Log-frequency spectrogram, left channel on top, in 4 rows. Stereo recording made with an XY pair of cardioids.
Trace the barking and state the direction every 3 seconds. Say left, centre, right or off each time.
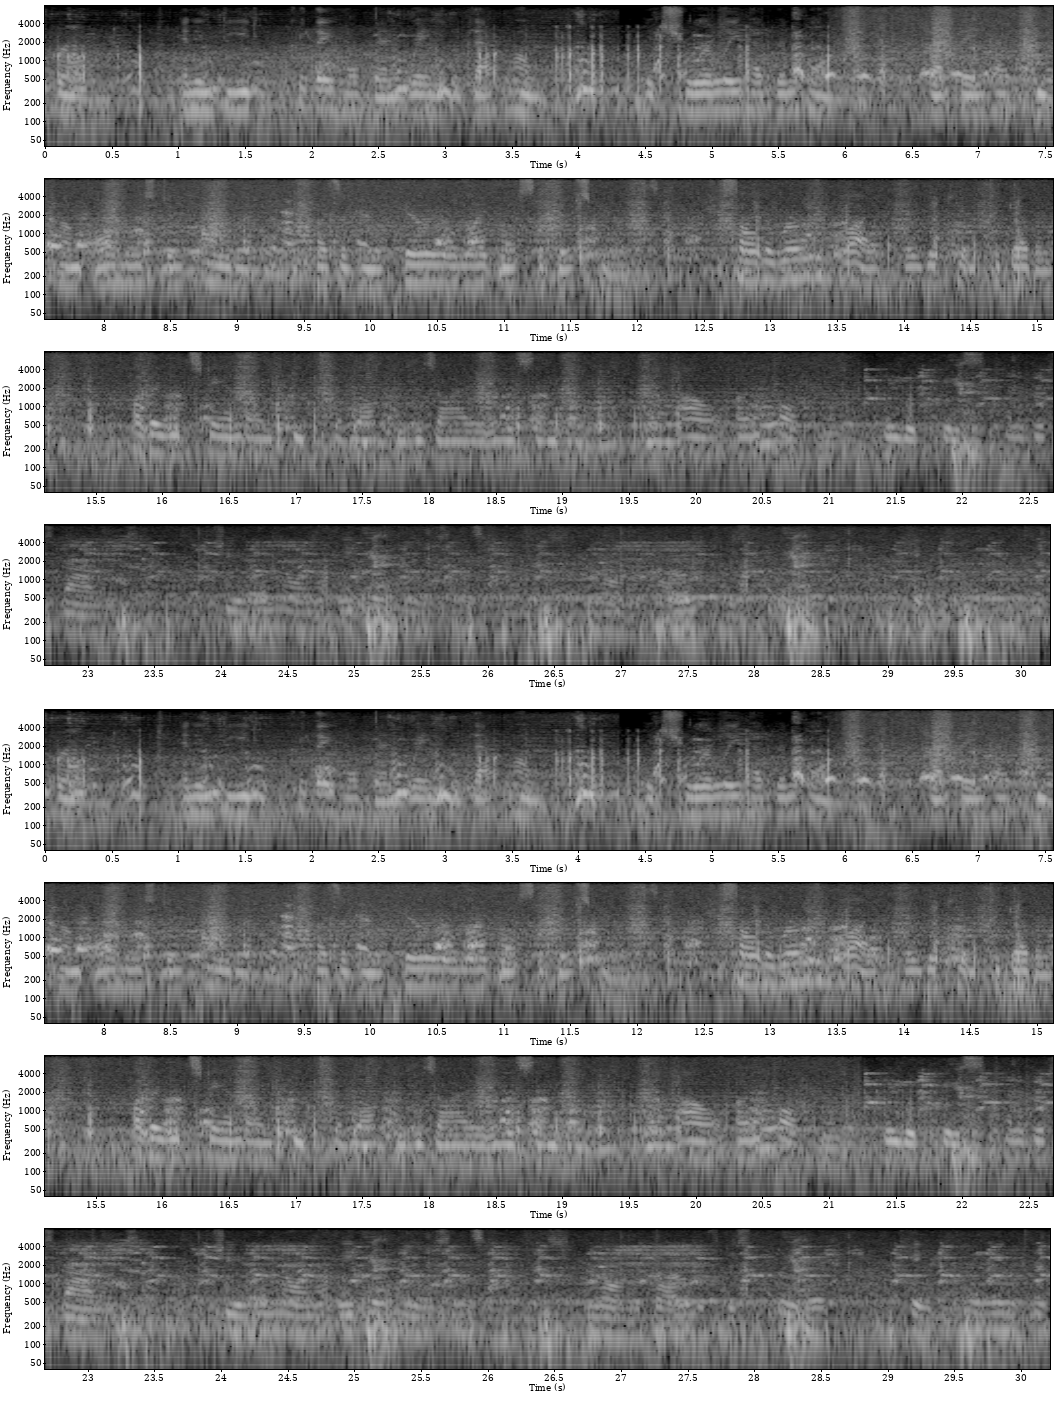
right, centre, centre, right, right, right, right, right, right, right.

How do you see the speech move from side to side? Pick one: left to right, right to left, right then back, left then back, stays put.
left to right.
